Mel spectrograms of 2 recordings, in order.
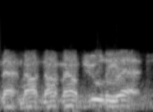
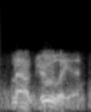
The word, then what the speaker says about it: Mount Juliet: was a weird one, but Mount Juliet, not Mount Juliet, Mount Juliet. Oh, yeah. Someone else just put that in the chat. I appreciate it, Brian. Mount Juliet.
